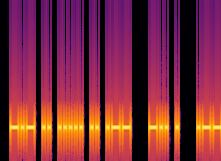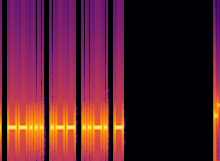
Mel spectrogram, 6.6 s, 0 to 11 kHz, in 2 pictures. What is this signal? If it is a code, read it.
Morse code, heard as a keyed tone, about 30 wpm, 700 Hz. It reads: KI5IW DE W7WFT
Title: USA Callsign DE Callsign 30wpm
